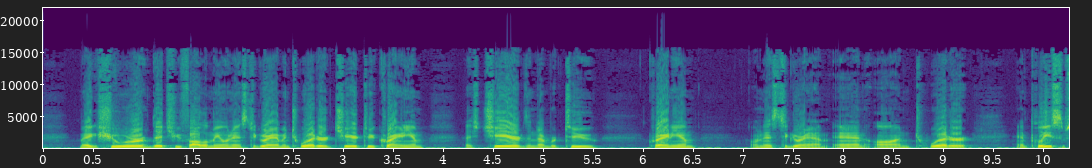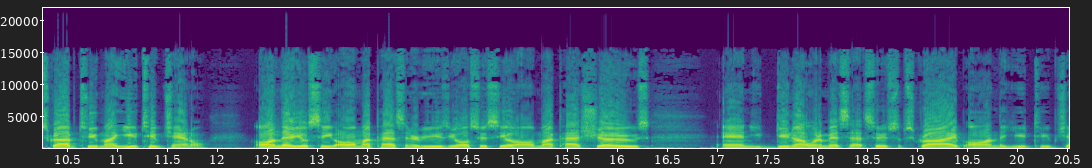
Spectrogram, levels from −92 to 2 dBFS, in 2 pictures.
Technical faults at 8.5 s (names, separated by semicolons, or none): hard clipping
